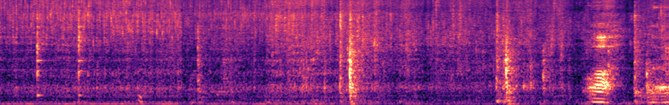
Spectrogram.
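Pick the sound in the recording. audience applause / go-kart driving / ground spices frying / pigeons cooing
ground spices frying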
